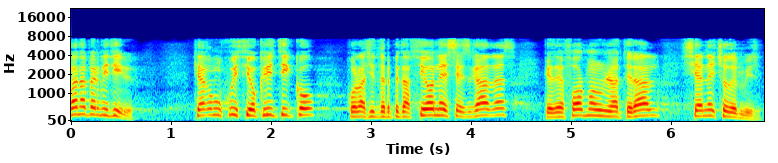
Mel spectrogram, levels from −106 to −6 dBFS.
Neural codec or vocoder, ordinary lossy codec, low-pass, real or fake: autoencoder, 48 kHz, 32 numbers a frame, DAC-VAE, trained on Japanese speech; none; 7.2 kHz; fake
